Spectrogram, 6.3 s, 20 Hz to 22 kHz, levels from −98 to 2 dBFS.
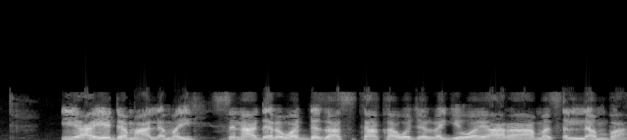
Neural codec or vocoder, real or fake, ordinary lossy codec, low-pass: codec, 44.1 kHz, 7.8 kbps, DAC; fake; AAC, 24 kbps; 19.8 kHz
